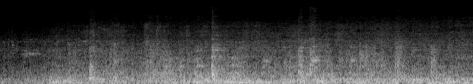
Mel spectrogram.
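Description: Heritage steam railway carriage rolling along the track as it moves off. The wheels make a steady low rumble with irregular clicking over the rails, growing a little louder in the first second.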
